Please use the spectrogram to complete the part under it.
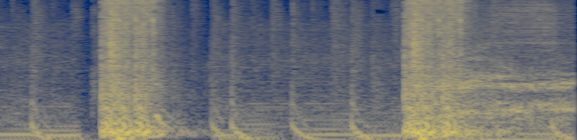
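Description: Machine gun fire in the video game Shadowrun Returns: two loud bursts of automatic fire over a rhythmic, pulsing game soundtrack, with no talking.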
